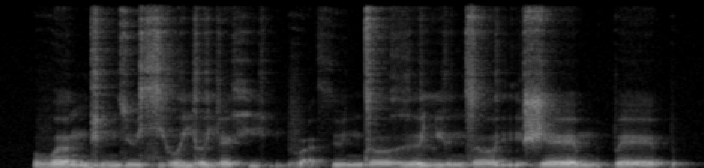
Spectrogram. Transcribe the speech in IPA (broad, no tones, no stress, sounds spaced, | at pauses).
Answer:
β ɐ ŋ ɡ i n z y sʲ o j ə j ɛ x j ḭ β a̰ θ y n d ʌː ɣ ɘ lʲ ɘ n z ʌː rʲ ə ʒ ɛː m y p ɛː p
